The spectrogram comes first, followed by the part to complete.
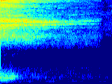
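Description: A long, breathy whoosh of hard blowing, the wolf's blow that knocks the child over, fading out over nearly two seconds.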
